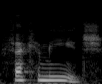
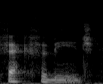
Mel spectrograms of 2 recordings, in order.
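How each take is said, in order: First: The middle of the word has no F sound. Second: The middle of the word has an F sound.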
